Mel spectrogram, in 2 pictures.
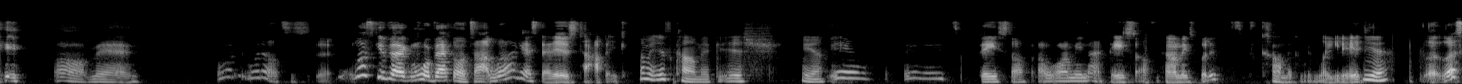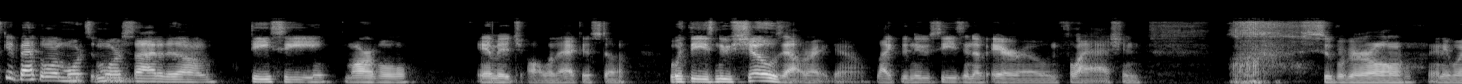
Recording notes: Audio may sound tinny. Are currently 200 miles apart.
